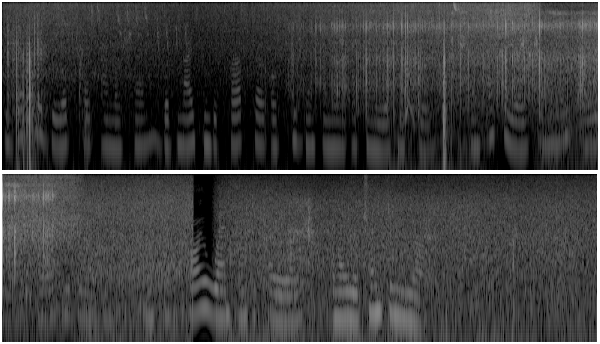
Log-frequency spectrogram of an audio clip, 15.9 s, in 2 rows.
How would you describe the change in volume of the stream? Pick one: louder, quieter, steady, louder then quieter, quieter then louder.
louder.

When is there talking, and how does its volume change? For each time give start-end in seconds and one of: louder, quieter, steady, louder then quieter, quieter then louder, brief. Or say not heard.
0.0-13.7 louder.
